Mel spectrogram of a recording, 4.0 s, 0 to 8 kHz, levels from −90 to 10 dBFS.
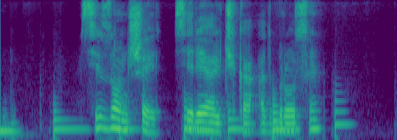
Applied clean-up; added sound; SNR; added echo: neural mask model RNNoise.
